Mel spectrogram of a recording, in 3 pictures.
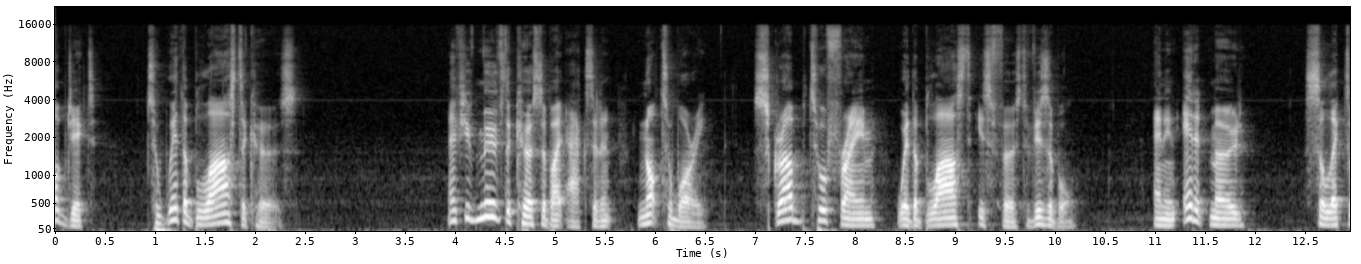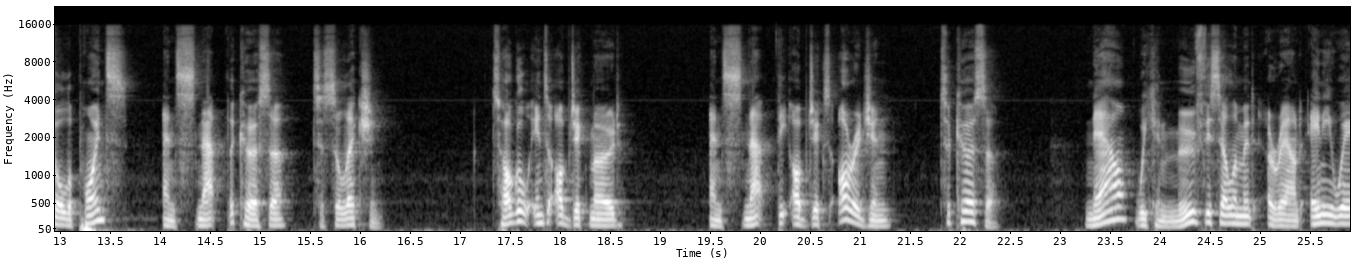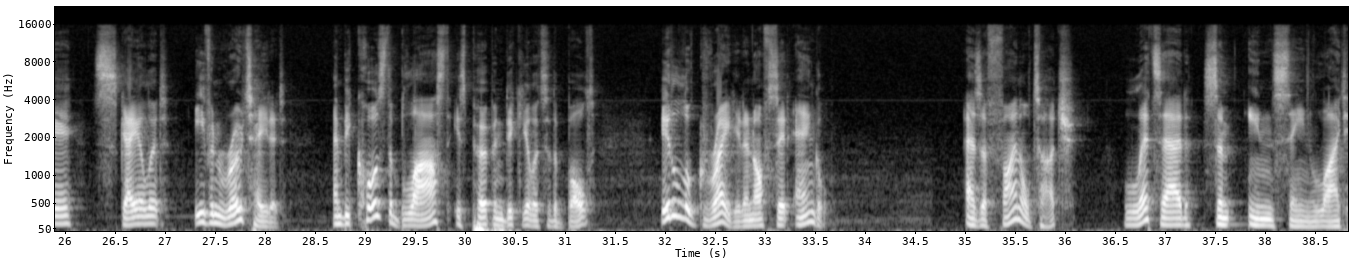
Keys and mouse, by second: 0.8 Left, 0.8 Right, 2.6 click, 6.8-8.3 drag, 10.6 ctrl+Tab, 13.1 l, 14.5 shift+s, 17.8 ctrl+Tab, 19.8-22.3 drag, 23.6 space, 25.0 r, 25.2 x, 25.3 x, 27.2 g, 27.4 z, 28.6 r, 28.9 y, 29.9 space, 33.5 space, 35.2-38.0 drag, 38.3 click.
